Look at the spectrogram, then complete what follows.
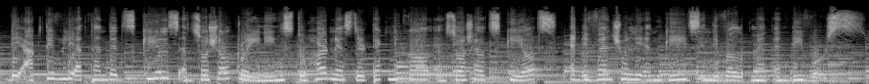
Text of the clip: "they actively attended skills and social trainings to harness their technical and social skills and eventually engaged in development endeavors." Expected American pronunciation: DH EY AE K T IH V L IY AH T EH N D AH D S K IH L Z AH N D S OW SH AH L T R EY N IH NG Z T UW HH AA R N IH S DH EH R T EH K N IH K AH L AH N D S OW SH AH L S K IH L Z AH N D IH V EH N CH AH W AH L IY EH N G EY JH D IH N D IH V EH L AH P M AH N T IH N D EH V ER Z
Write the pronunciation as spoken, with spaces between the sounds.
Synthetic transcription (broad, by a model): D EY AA K T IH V L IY AH T EH N D AH D S K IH L S AH N D S OW SH AH L T R EY N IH NG S T UW HH AA R N IH S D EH R T EH K N IH K AH L AH N D S OW SH AH L S K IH L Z AH N D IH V EH N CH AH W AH L IY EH N G EY JH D IH N D IH V EH L AH P M AH N T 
